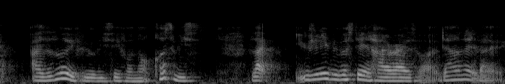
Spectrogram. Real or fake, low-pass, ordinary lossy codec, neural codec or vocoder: fake; 7.2 kHz; Opus, 64 kbps; codec, 16 kHz, 8 kbps, FreqCodec, smaller model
